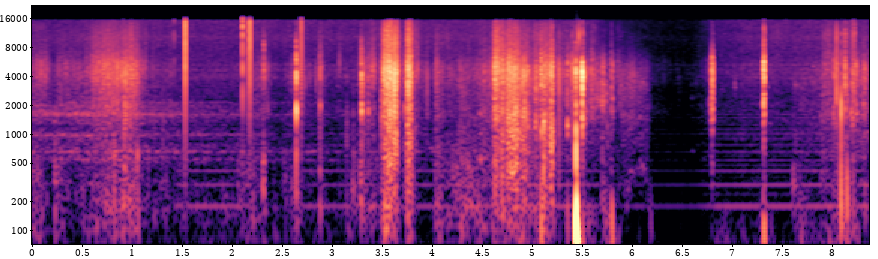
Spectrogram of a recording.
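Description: Handling noise from a phone held against its microphone: scattered clicks and rustles, one louder knock about five and a half seconds in, under a faint steady hum.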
